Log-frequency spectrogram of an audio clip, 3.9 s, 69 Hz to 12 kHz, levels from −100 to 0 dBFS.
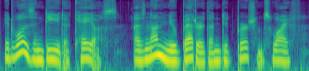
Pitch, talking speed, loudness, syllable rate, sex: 170 Hz, 200 wpm, -15 LUFS, 4.6 syllables/s, female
